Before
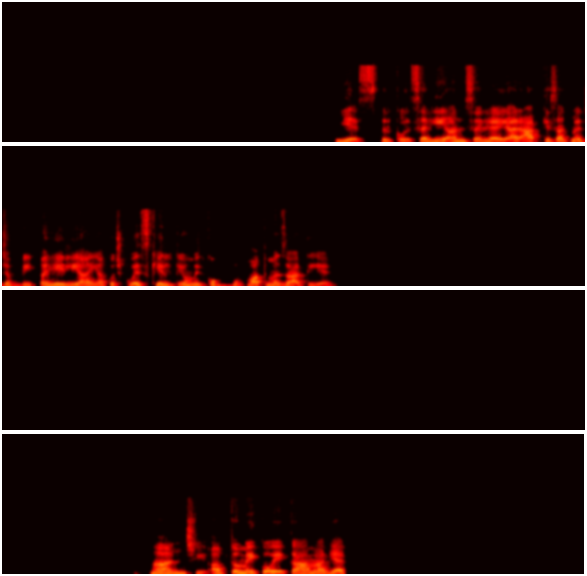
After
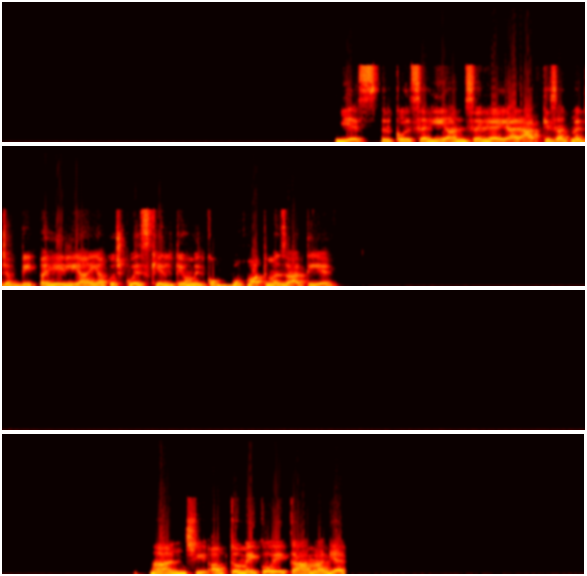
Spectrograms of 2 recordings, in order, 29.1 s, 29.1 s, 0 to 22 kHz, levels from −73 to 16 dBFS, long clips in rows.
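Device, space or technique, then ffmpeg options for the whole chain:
loud club master: -af "acompressor=threshold=0.0398:ratio=1.5,asoftclip=type=hard:threshold=0.106,alimiter=level_in=25.1:limit=0.891:release=50:level=0:latency=1,volume=0.447"

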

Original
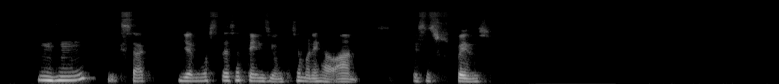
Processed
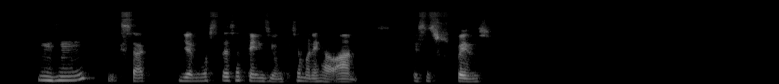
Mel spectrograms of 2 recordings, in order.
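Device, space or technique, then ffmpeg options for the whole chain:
filter by subtraction: -filter_complex "[0:a]asplit=2[s0][s1];[s1]lowpass=2200,volume=-1[s2];[s0][s2]amix=inputs=2:normalize=0"

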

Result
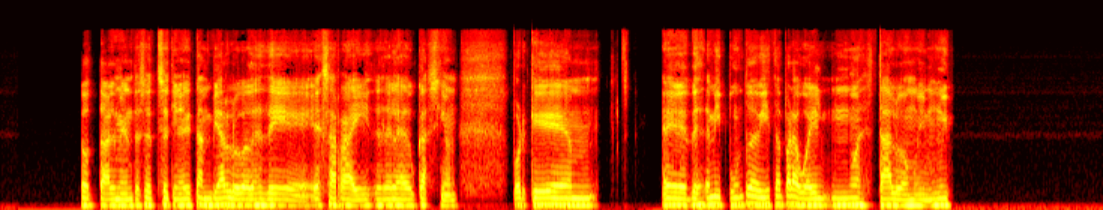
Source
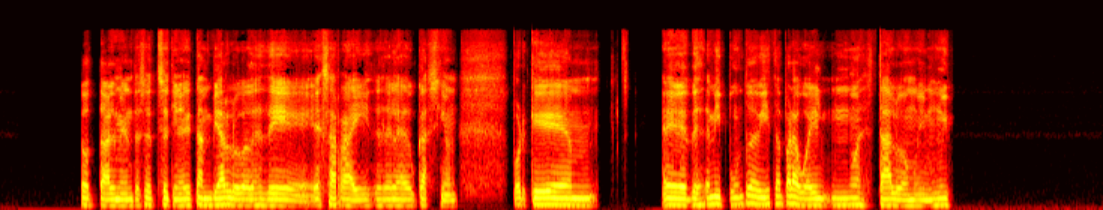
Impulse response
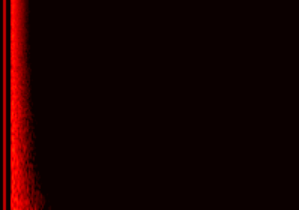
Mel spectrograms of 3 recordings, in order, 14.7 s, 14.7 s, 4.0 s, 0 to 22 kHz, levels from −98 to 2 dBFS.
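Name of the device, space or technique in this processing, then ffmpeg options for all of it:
car stereo with a boomy subwoofer: -af "lowshelf=f=110:t=q:w=3:g=11,alimiter=limit=0.299:level=0:latency=1:release=136,volume=2"

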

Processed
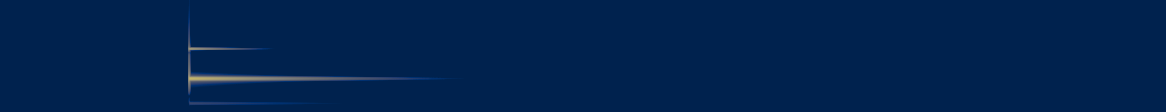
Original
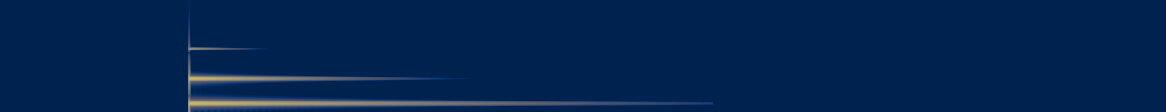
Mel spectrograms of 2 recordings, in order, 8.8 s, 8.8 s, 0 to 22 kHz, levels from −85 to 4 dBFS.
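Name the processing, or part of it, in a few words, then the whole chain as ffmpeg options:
headphones lying on a table: -af "highpass=f=860:p=1,highpass=f=1000:w=0.5412,highpass=f=1000:w=1.3066,lowshelf=f=460:g=-8.5,equalizer=f=3100:t=o:w=0.45:g=8.5"

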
